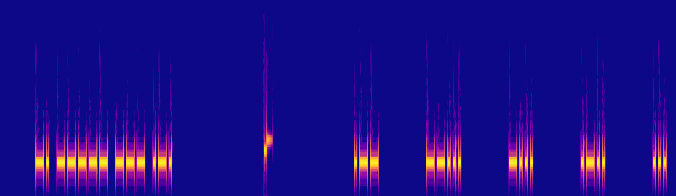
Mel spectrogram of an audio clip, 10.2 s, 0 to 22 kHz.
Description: Morse code, heard as a keyed tone, about 30 wpm, spaced as for 14 wpm, 700 Hz. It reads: N0OR W7BLS
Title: USA Call Signs - 6x Character Spacing - 30wpm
